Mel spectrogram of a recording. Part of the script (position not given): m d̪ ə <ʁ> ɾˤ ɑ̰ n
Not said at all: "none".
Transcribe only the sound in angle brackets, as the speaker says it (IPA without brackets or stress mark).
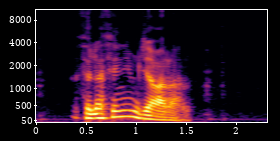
ʁ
